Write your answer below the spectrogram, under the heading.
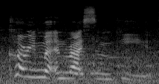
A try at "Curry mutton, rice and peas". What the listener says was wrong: When you say it, don't pronounce it so nicely. You do roughy. Curry mutton, rice and peas.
